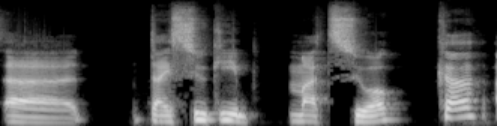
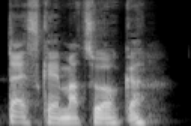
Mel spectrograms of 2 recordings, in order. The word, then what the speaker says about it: Daisuke Matsuoka: And then they also have somebody credited for music and arrangement, who is Daisuke Matsuoka. I'm saying this wrong. – Daisuke Matsuoka. – There you go.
